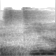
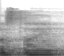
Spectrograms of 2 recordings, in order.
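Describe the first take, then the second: First: ستيل with a long "ee", as "steel"; French pronunciation. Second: ستايل with an "eye" vowel; English pronunciation. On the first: Teacher asking which one is right, French pronunciation. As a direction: say ستيل with "ee" in the middle. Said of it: "بالفرنساوي بتتنطق". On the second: Teacher offering the wrong option, English pronunciation. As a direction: say ستايل the English way, rhyming with "mile". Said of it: "ستيل اللي هو ستايل". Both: Shown as a demonstration.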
